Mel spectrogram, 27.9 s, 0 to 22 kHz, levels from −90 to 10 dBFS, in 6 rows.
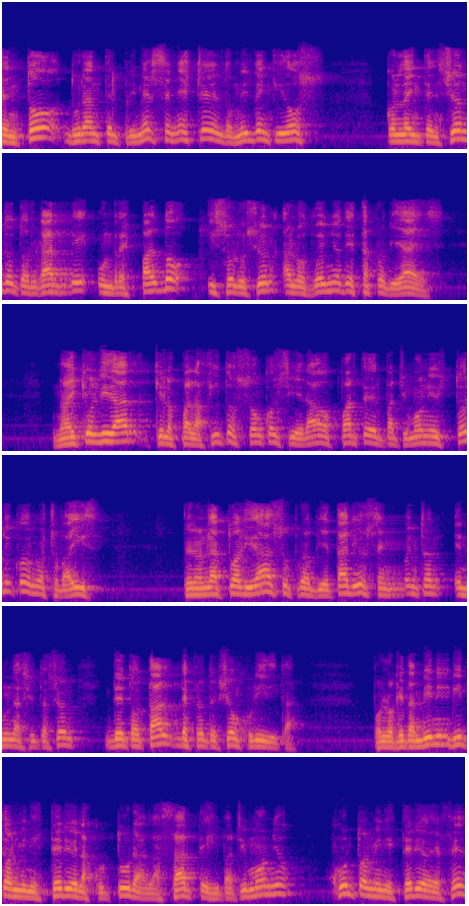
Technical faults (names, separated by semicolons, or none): AAC frame loss with concealment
